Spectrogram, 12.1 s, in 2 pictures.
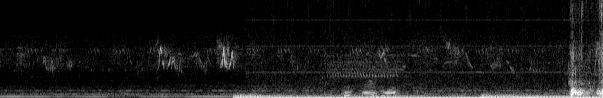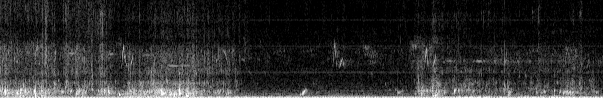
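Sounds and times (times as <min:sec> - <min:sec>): background music: 0:00.0 - 0:12.0
fish splashing in water: 0:05.7 - 0:09.2, 0:10.1 - 0:12.0.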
